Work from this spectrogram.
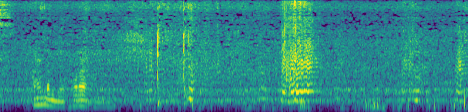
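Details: Steady humming of honey bees at a bee farm in Pakistan, with a brief human voice near the start, a couple of sharp clicks, and a louder noisy burst midway.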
